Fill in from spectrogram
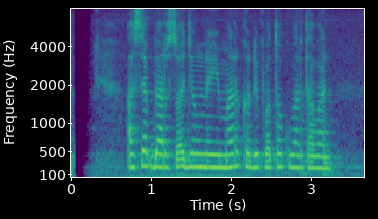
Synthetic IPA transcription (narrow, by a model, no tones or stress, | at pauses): ʔasɛp̚darsɔd͡ʒɨŋnəimarkɨrdifɔt̪ɔkuwart̪awan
